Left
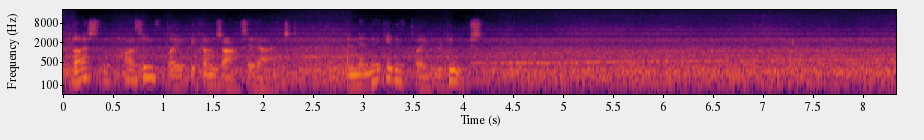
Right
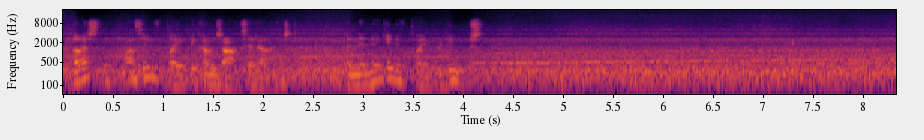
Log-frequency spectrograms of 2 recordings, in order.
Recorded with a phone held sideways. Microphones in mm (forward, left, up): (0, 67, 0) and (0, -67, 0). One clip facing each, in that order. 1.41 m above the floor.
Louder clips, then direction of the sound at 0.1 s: Left 2 dB; 35° left (ahead or behind).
